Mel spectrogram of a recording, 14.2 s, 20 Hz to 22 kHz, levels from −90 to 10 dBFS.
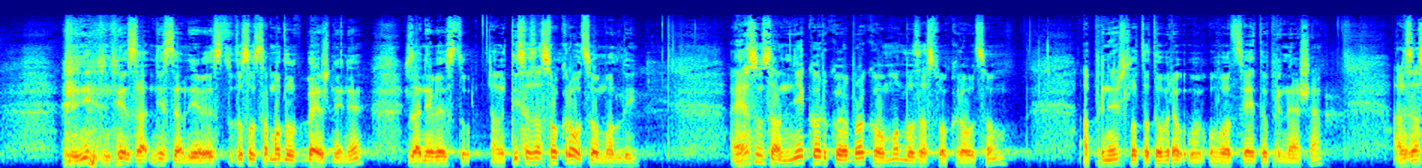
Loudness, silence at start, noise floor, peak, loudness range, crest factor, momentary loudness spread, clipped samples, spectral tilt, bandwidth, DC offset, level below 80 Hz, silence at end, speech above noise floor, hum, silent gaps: -15 LUFS; 0.05 s; -34 dBFS; 0 dBFS; 3 LU; 14 dB; 19 LU; under 0.1%; -3.5 dB/octave; 15.5 kHz; under 0.1%; -54 dBFS; 0 s; 20 dB; none; none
